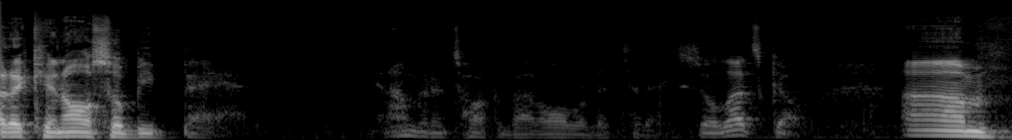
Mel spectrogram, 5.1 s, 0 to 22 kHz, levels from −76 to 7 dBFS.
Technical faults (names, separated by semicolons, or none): automatic gain rising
